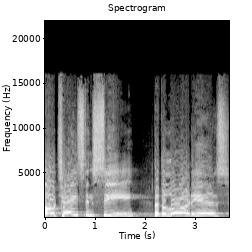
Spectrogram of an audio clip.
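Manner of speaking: very slow, high, expressive reading with feeling. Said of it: "let's read it right".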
